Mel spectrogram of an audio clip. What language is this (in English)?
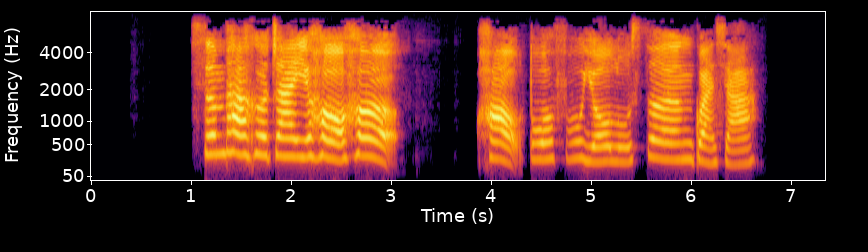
Chinese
